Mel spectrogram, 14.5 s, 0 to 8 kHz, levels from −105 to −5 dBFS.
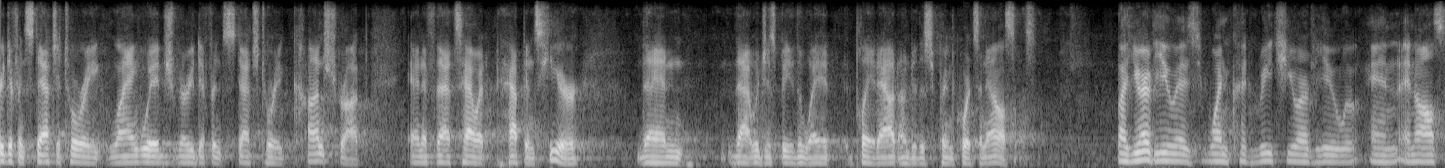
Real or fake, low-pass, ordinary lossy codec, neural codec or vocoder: fake; 7.2 kHz; Opus, 16 kbps; codec, 24 kHz, 6 kbps, HILCodec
